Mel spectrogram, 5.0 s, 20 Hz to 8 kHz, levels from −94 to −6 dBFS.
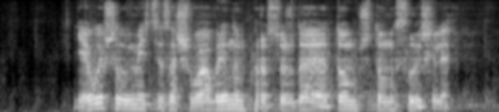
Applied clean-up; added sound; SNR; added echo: neural separator model SepFormer DNS4.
